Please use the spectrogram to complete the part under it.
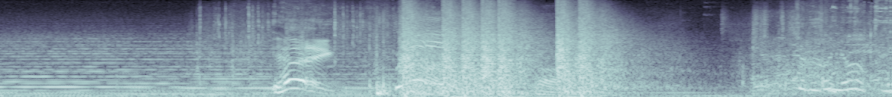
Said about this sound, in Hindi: कुछ हो रहा है, फायरिंग हुई है।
